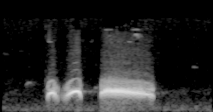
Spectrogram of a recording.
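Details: Spotted dove lure call used for trapping: two short rounded coos, then one long, slightly rough, level coo about half a second long, each low and hollow, in otherwise quiet surroundings.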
